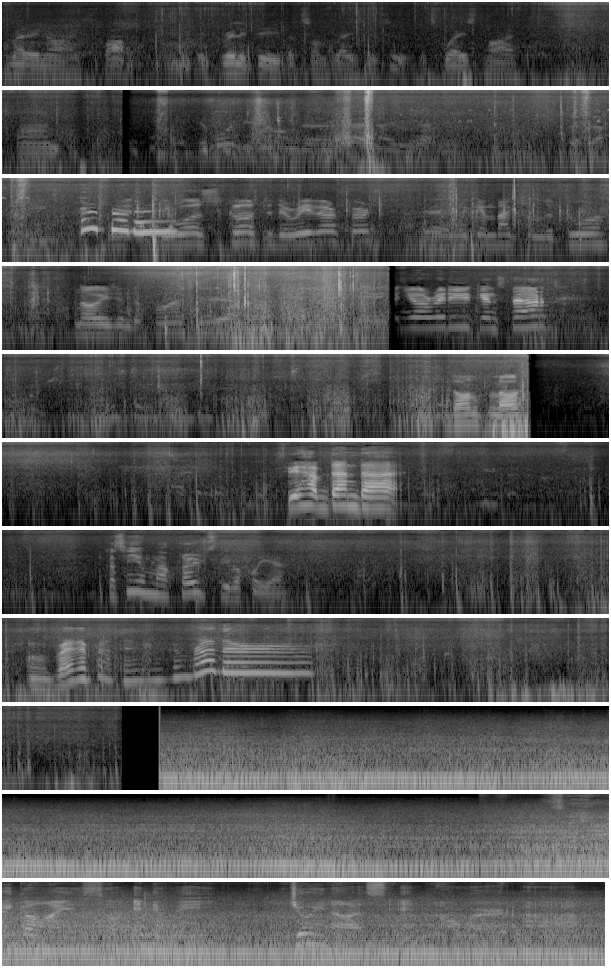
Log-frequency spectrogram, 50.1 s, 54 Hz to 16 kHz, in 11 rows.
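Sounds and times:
faint background noise: 0:00.0 - 0:35.8
faint outdoor background: 0:00.0 - 0:36.1.

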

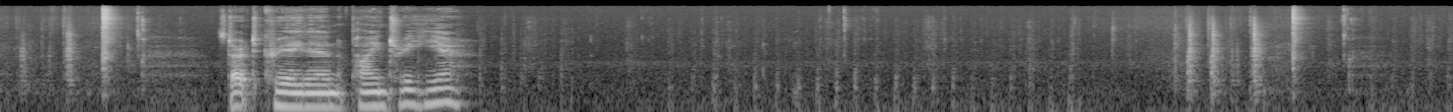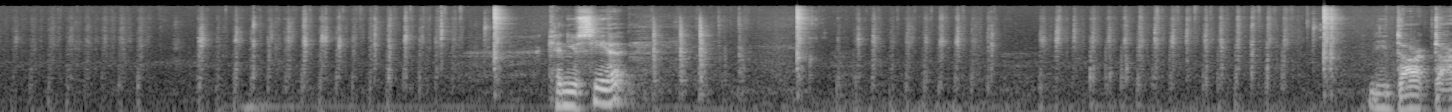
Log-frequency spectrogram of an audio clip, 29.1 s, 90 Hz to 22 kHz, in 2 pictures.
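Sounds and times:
low steady hum: 0:00.0 - 0:29.0
brush tapping on canvas: 0:06.7 - 0:10.9, 0:13.8 - 0:19.8.

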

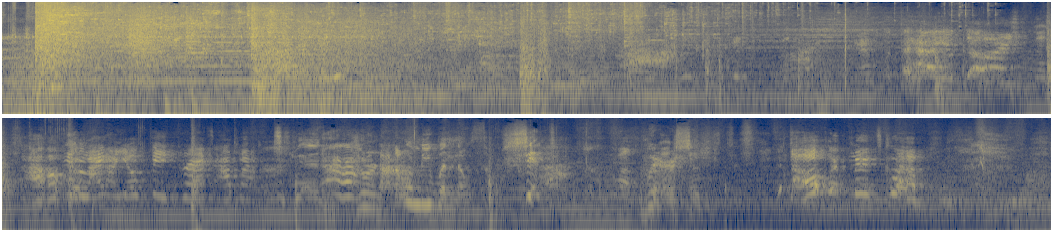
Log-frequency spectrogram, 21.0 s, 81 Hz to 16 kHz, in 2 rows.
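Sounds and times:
film score music: 0:00.0 - 0:20.9
glass window shattering: 0:00.2 - 0:08.1.

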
